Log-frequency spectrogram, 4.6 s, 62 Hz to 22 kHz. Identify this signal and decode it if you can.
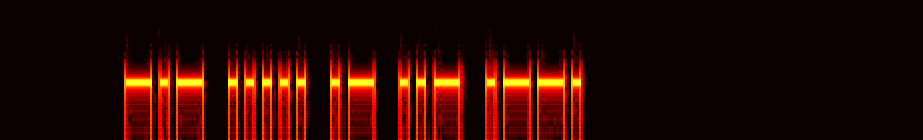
Morse code, heard as a keyed tone, about 28 wpm, 700 Hz. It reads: K5AUP
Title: Call Signs Repeated 3x - 28wpm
